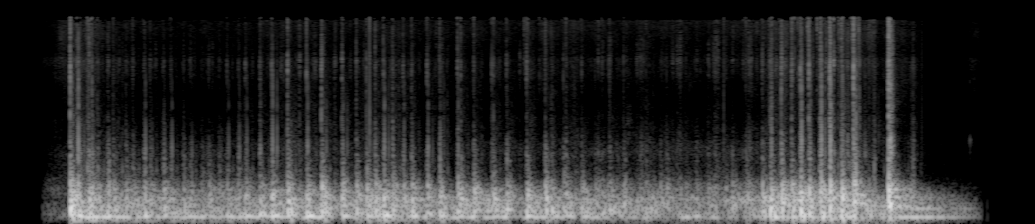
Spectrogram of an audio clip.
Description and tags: Thunder Drum
This is tupperware (beliebecuyy with an Oem stretchy rubber top cover that seals them water/air tight, So I enjoyed the tone & recorded this. Hope Everyone diggs it!
attack, Drums, tribalDrums, War, WarDrum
